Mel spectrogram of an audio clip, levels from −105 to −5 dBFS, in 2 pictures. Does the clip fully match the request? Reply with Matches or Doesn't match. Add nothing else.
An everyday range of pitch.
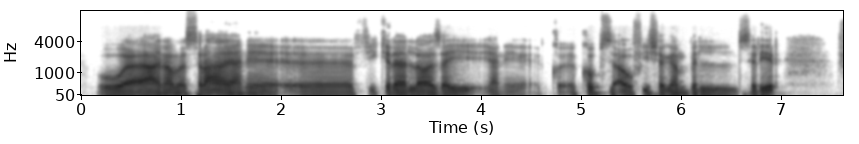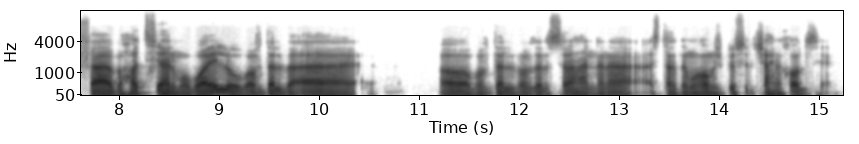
Doesn't match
